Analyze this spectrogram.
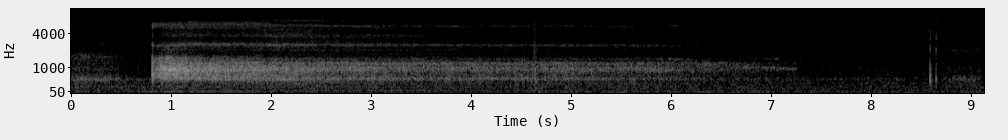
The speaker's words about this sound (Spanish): Inhalas por la nariz en seis segundos, inflando tu abdomen como si fuera un globo.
